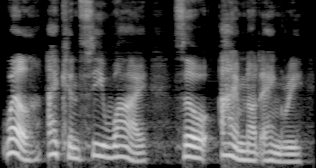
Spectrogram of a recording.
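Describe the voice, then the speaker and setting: A man's voice: fairly high pitch, very animated, takes it slowly, voice pushed up, exaggerated voice. A man voicing a proud, theatrical yet tender female unicorn magician in a story reading. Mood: warm, frank.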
